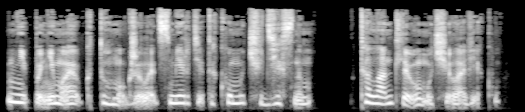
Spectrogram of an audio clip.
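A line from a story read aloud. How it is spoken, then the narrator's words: Muttering under breath. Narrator (Russian): бормотала себе под нос Ольга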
